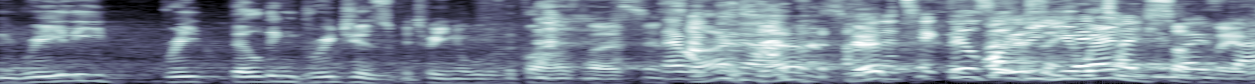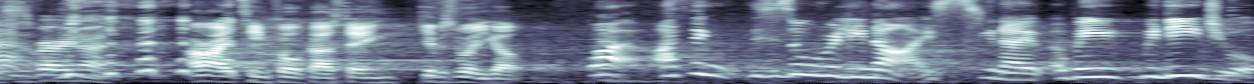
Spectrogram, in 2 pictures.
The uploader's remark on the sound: Live at Xerocon. A live panel at Xerocon London 2019.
